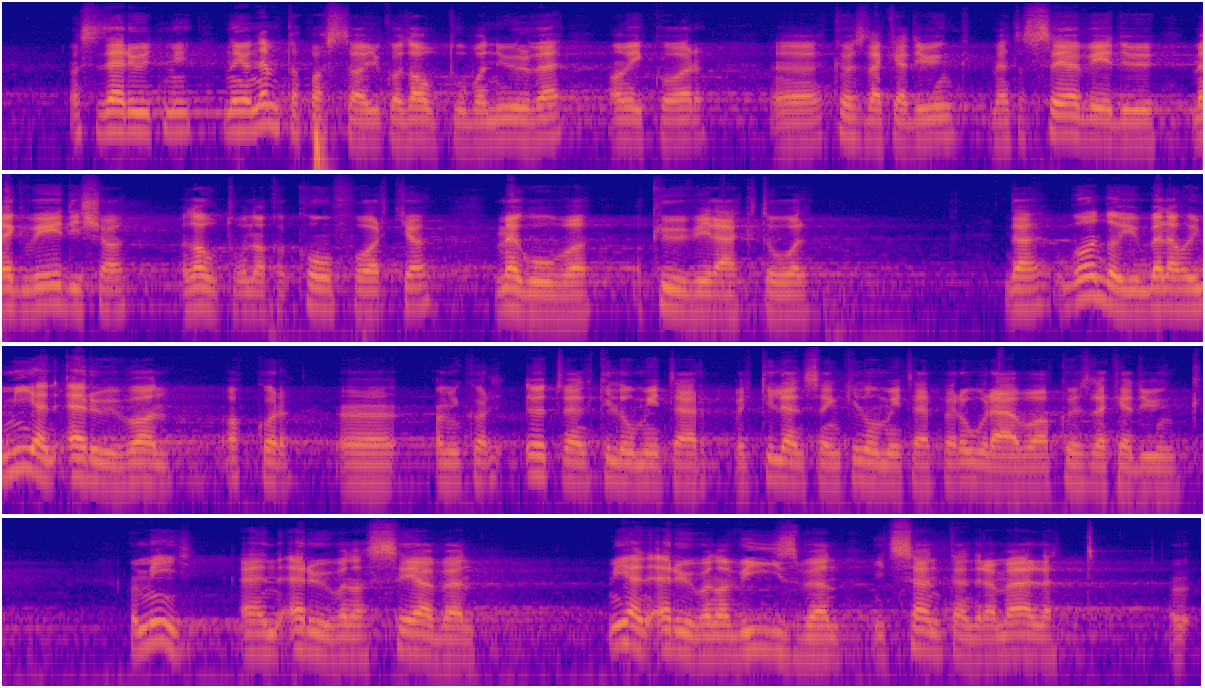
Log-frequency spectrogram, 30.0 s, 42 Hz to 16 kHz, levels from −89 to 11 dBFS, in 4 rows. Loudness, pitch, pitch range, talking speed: -23 LUFS, 125 Hz, 115-140 Hz, 110 wpm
